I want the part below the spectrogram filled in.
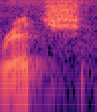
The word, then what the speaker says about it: Rich: My Twitter handle is at Jacob James Rich, exactly as it's spelled, or sounds. It's spelled exactly as it sounds. Last name is R-I-C-H.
